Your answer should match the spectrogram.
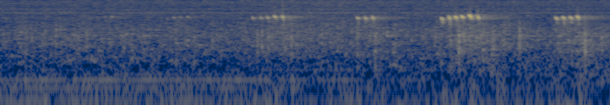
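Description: Crickets chirping: a string of short, high chirps about every half second, faint at first and growing louder near the end.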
